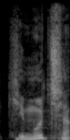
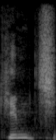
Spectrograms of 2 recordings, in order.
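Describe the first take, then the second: First: It is said with a Japanese accent. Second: It is said with a Korean accent. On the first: "일본 사람 받침을 못하잖아요" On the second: "받침을 못하니까 우리는 둘 다 하잖아요"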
